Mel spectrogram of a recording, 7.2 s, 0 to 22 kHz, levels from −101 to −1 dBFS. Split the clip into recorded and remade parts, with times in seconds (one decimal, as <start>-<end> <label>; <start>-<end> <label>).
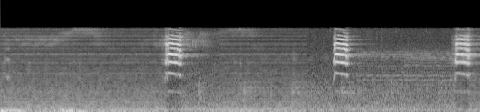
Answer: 0.0-2.5 remade; 2.5-3.3 recorded; 3.3-4.6 remade; 4.6-6.8 recorded; 6.8-7.2 remade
